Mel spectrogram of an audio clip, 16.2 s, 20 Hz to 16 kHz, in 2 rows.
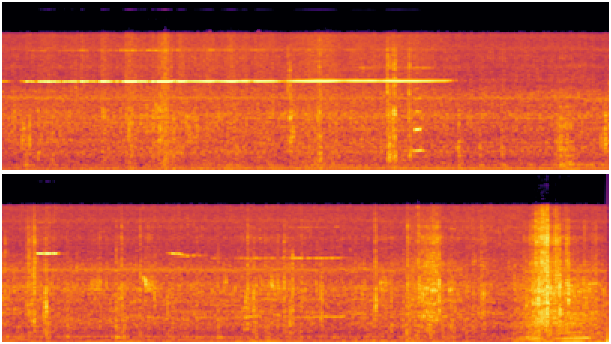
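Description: Inside an off-road 4x4's cabin on a rough track: a steady vehicle drone with scattered knocks and rattles. A thin high squeal is heard through the first several seconds, and a louder brief rush of noise comes near the end as the vehicle pitches up over a bump.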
